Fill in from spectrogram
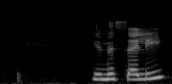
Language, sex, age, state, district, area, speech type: Kashmiri, female, 30-45, Jammu and Kashmir, Budgam, rural, spontaneous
